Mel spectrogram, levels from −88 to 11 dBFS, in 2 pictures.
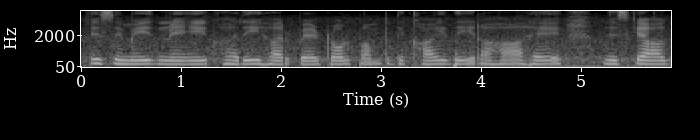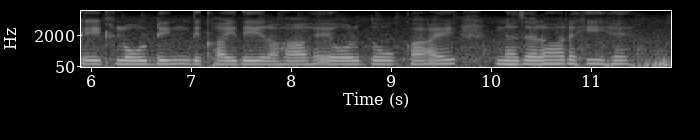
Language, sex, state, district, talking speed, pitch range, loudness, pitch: Hindi, female, Chhattisgarh, Balrampur, 135 wpm, 180-190 Hz, -28 LUFS, 185 Hz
